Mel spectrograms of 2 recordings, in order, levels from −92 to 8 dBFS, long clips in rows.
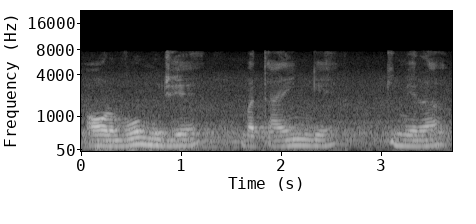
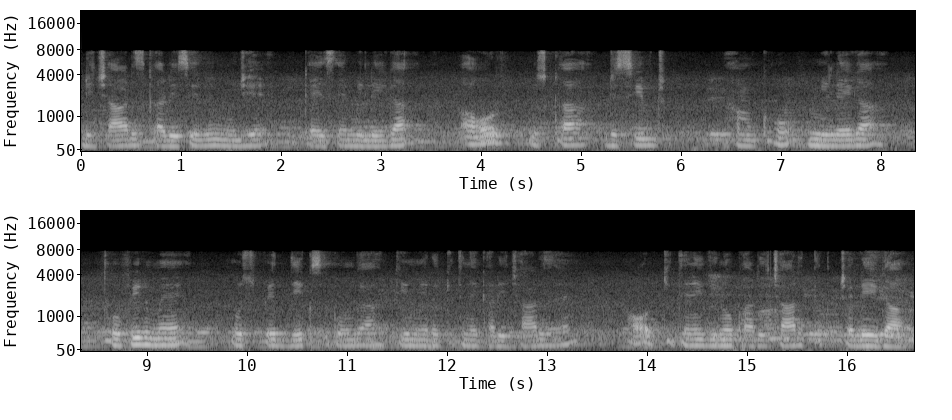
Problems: constant background noise, background conversations at intervals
